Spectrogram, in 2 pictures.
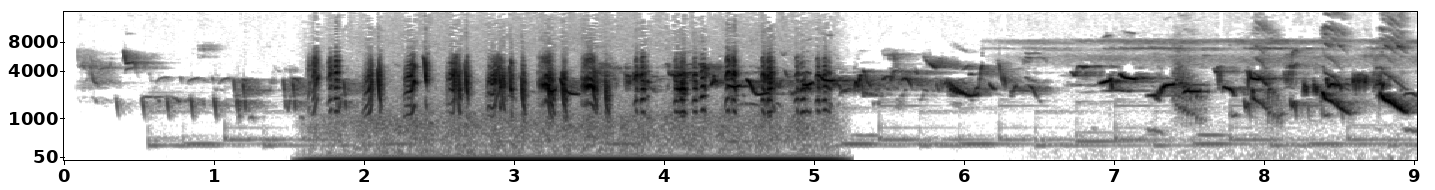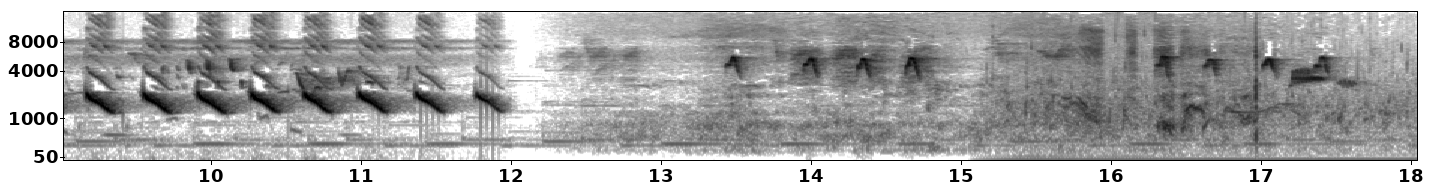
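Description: Birds calling in changing passages: a dense burst of rapid chattering calls, then a run of about ten clear downward-slurred whistles at roughly two a second, then scattered short chirps. Faint, soft background music runs underneath.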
